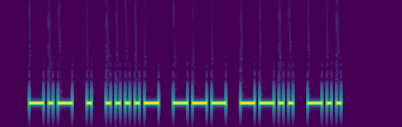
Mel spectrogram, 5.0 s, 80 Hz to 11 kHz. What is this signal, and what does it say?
Morse code, heard as a keyed tone, about 20 wpm, 700 Hz. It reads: KE4OZD
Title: USA Call Signs - 6 Characters - Repeated 3x - 20wpm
